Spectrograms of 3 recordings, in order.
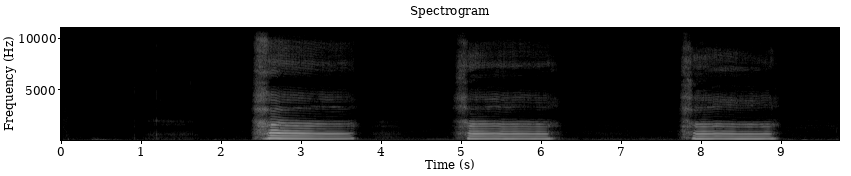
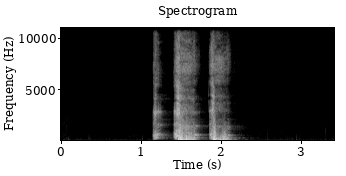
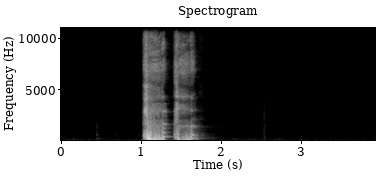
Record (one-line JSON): {"exhalation_length": "9.7 s", "exhalation_amplitude": 2025, "exhalation_signal_mean_std_ratio": 0.52, "three_cough_length": "3.4 s", "three_cough_amplitude": 32768, "three_cough_signal_mean_std_ratio": 0.29, "cough_length": "3.9 s", "cough_amplitude": 32768, "cough_signal_mean_std_ratio": 0.25, "survey_phase": "beta (2021-08-13 to 2022-03-07)", "age": "18-44", "gender": "Female", "wearing_mask": "No", "symptom_cough_any": true, "symptom_runny_or_blocked_nose": true, "symptom_shortness_of_breath": true, "symptom_diarrhoea": true, "symptom_fatigue": true, "symptom_change_to_sense_of_smell_or_taste": true, "symptom_loss_of_taste": true, "symptom_onset": "3 days", "smoker_status": "Never smoked", "respiratory_condition_asthma": false, "respiratory_condition_other": false, "recruitment_source": "Test and Trace", "submission_delay": "2 days", "covid_test_result": "Positive", "covid_test_method": "ePCR"}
